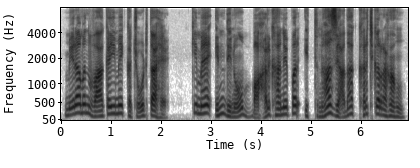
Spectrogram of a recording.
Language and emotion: Hindi, sad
